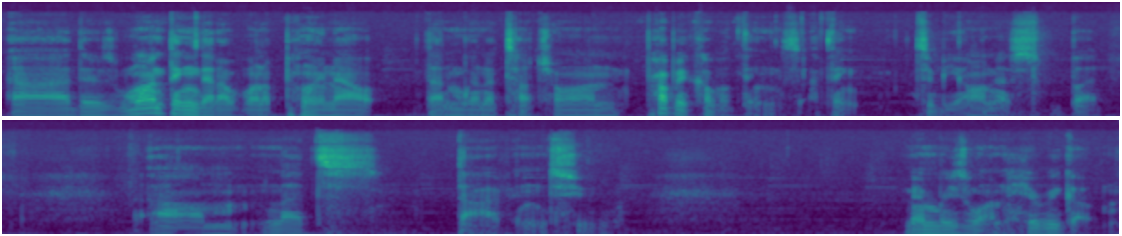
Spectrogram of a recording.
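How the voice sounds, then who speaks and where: A man with a very deep, low pitch talks at a moderate pace with ordinary pitch variation. There are long, frequent pauses, and music plays in the background. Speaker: streamer discussing and reading a novel. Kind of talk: casual live stream chat. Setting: live stream.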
